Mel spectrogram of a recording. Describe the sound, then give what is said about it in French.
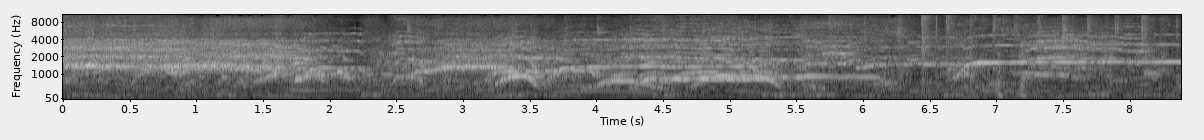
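A celebrating crowd at the Lion d'Or screams and cheers as group members hug after hearing good news. Loud, sustained high-pitched shrieks, whoops and overlapping excited voices continue throughout, dipping briefly before surging again. “alors ça crie, on a juste en dessous de nous les membres de le Belladone qui viennent d'apprendre et de se faire des câlins et viennent d'apprendre qu'ils font partie d'un comité. Voilà, ça sonne comme ça, les gens.”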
